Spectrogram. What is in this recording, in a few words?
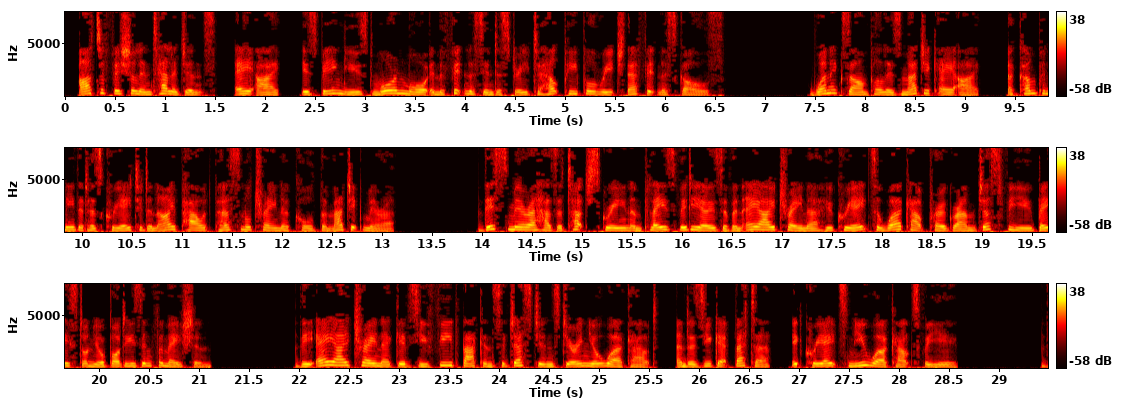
English FAST Reading; AI in Fitness Personalized Training or Human Connec; English Newsroom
